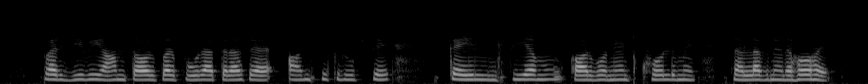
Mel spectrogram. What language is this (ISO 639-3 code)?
mag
